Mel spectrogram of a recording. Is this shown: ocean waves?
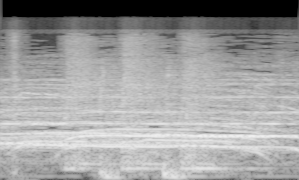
no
